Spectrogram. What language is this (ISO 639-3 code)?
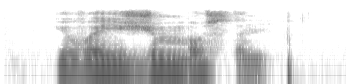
kab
